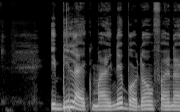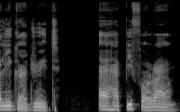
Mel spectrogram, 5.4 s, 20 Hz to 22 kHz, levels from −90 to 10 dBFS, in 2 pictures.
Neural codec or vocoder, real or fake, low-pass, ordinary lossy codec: none; real; none; none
